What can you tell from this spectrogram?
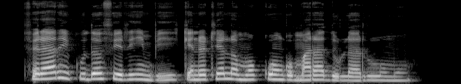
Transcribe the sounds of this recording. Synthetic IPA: fɛɾaɾikud̪ɔfiɾimbikendotɛlɔmɔkwoŋɡomaɾad̪ulaɾumo

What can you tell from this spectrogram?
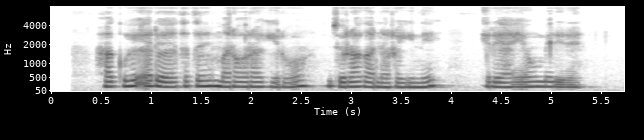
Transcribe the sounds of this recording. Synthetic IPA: haɡuheʔɛɾjɔjatatomaɾɔɾaɣeɾwɔd͡ʒoɾaɣanɔɾeɣineː | ɾeajaumeɾḭɾɛ

